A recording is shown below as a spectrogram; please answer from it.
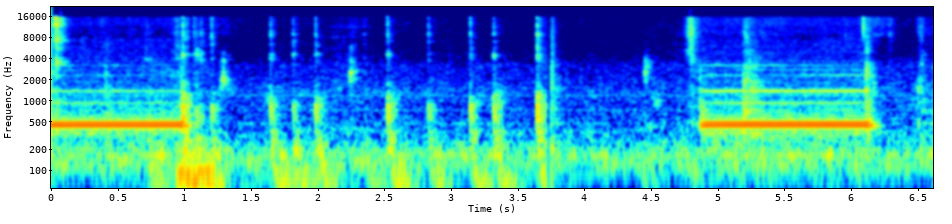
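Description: A telephone line gives a steady dial tone, then a rapid run of keypad beeps as a number is dialed for a real estate recruiting cold call. After that comes a second long tone, clear and close, with no talking.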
